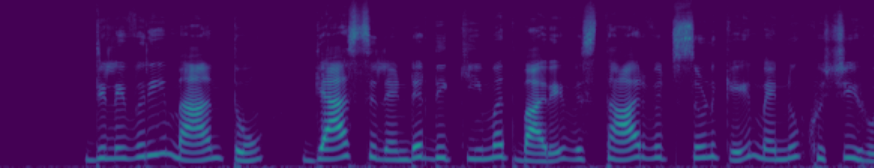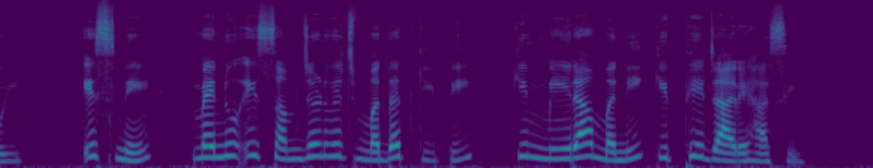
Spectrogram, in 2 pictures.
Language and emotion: Punjabi, happy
